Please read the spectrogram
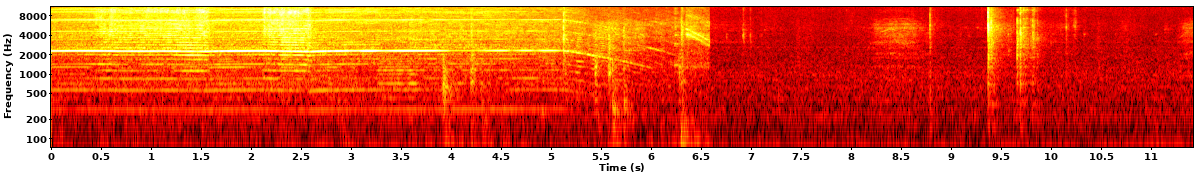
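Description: Small electric rotary tool running at a steady high speed, then spinning down and stopping about six seconds in. A couple of light clicks follow near the end.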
